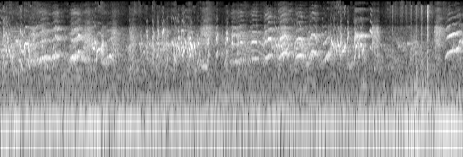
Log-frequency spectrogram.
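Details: Flock of budgerigars in an aviary at a pet store, chirping and chattering together: a dense, continuous mass of high twittering notes and short upward squeaks overlapping without pause.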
